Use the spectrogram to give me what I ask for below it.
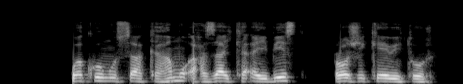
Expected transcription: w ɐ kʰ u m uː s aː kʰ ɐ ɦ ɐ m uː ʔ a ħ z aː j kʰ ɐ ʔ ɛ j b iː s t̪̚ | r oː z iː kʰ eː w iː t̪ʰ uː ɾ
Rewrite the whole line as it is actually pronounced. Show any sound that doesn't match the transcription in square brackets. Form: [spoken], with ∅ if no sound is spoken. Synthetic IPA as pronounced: w ɐ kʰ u m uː s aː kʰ ɐ ɦ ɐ m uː ʔ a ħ z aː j kʰ ɐ ʔ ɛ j b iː s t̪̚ | r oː [ʒ] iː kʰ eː w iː t̪ʰ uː ɾ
